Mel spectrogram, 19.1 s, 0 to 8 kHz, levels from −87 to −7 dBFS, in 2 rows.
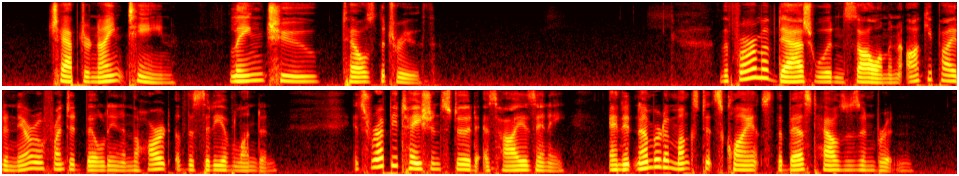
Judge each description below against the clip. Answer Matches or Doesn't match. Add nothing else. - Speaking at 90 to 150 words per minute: Matches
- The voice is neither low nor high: Matches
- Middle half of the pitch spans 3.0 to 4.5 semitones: Matches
